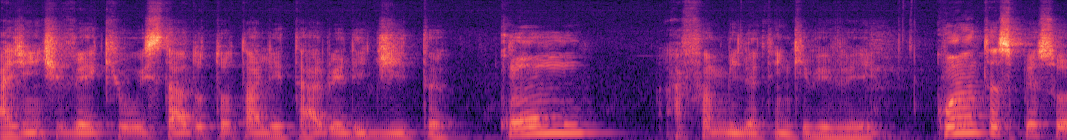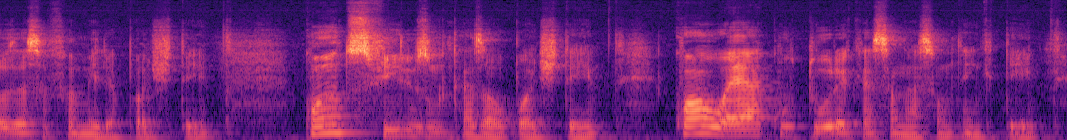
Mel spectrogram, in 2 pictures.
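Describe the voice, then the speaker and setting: A man speaks in a fairly low, somewhat breathy voice. His tone is animated, with ordinary pitch variation. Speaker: book commentator, writer. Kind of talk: book review monologue, unscripted. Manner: halting.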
